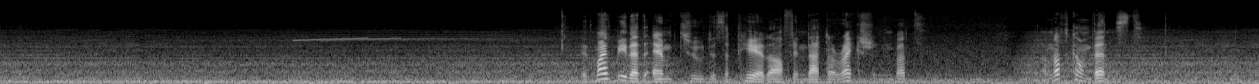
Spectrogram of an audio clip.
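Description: A torpedo's propeller whirs underwater.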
